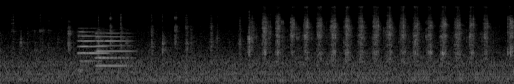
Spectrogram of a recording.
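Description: A short squeaky tone about a second in, then a ratchet wrench clicking quickly and evenly, about eight clicks a second, as the intake manifold nuts are run down.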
